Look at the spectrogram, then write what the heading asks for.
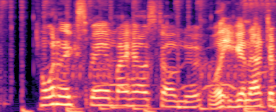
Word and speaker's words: Tom Nook: Oh yeah, I do have the actual pronunciation of that. It is Tom Nook. I'm surprised I didn't notice it when I looked up the name. Yeah. But it's just a pun. Tanuki, Tom Nook.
